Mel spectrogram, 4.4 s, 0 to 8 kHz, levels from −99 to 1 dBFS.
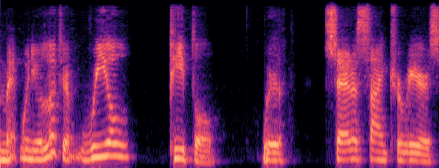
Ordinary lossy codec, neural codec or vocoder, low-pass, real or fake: Opus, 64 kbps; codec, 24 kHz, 0.9 kbps, WavTokenizer, medium speech release version 1; 7.2 kHz; fake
